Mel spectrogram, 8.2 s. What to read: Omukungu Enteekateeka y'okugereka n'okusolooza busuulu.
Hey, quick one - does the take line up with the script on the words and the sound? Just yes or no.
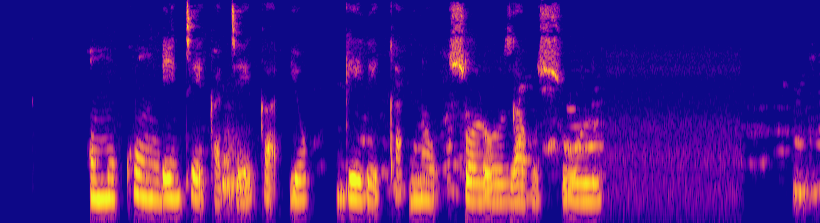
yes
